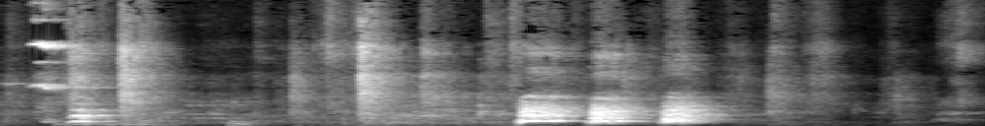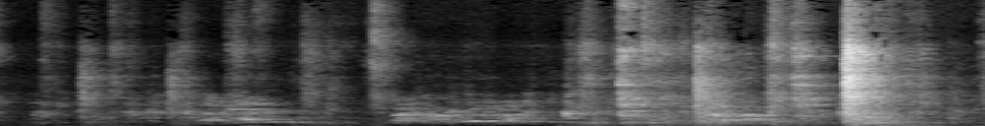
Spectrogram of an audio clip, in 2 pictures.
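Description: A dog yelping and barking in short bursts. The loudest are three close together about three and a half to four and a half seconds in, with fainter sounds later.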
